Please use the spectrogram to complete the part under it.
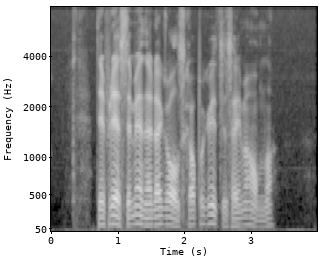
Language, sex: Norwegian, male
